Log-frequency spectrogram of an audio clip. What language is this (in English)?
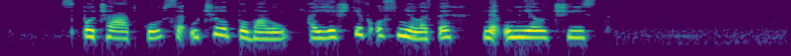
Czech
